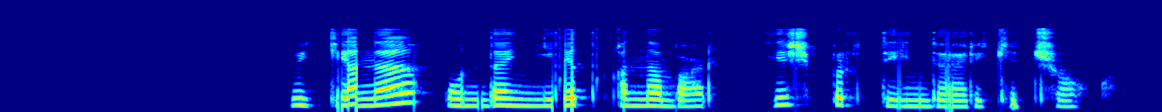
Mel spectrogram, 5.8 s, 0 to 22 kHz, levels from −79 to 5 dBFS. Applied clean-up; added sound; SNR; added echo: none; none; none; none.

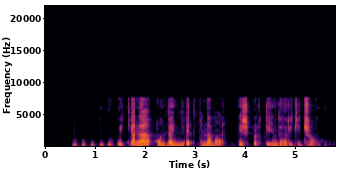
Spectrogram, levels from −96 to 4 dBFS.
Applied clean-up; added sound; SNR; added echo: neural mask model DeepFilterNet 3.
